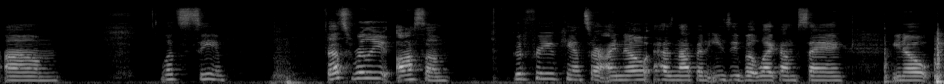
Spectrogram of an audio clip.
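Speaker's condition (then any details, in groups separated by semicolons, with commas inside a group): No condition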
